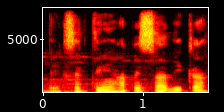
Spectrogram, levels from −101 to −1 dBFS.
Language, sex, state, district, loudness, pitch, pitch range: Hindi, male, Bihar, Sitamarhi, -27 LUFS, 105 Hz, 105-110 Hz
